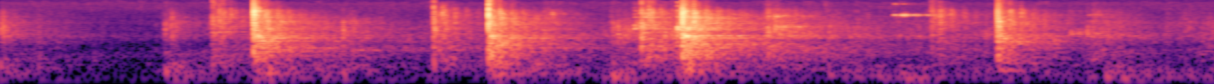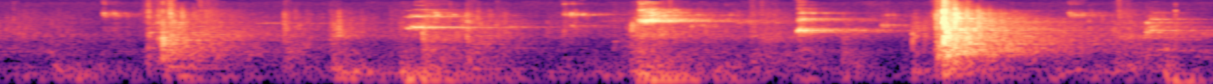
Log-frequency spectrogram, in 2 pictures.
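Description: A squash ball is struck hard and smacks against the walls with sharp echoing cracks.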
